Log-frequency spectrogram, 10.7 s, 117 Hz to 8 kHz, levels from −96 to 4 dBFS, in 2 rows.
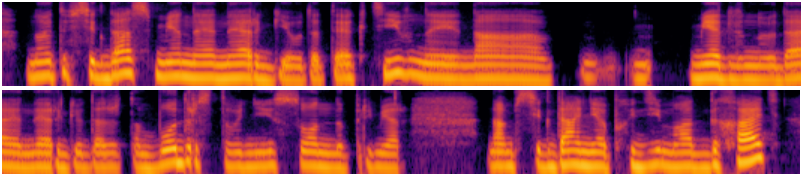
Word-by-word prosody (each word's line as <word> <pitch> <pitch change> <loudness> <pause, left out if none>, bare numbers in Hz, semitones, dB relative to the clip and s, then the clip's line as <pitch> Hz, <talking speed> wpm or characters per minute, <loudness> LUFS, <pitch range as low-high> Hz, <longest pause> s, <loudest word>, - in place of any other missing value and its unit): но 190 0 0
это 205 +3 -1
всегда 205 +2 +2
смена 195 -3 +1
энергии 175 -2 +1
вот 160 -1 -4
этой 160 - -2
активной 190 -2 0
на 170 -1 -1 0.2
м 180 -1 -10 0.3
медленную, 165 -2 +1
да, 175 +2 +1
энергию, 170 0 -1
даже 170 0 -3
там 160 -2 -3
бодрствование 185 -4 +1
и - - -2
сон, 180 -1 -1
например, 165 +1 -4 0.5
нам 180 -1 +1
всегда 190 +2 +1
необходимо 175 +1 +1
отдыхать 195 +9 +4
175 Hz, 130 wpm, -20 LUFS, 170-190 Hz, 0.5 s, отдыхать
